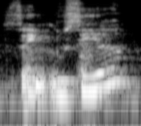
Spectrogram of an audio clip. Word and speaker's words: St. Lucia: to talk to Louie st. Lucia st. Lucia it's how she pronounces it um she's been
